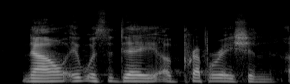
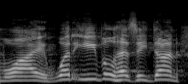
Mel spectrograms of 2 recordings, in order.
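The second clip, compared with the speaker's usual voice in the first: high, loud challenging question; raised protest; 6 semitones higher, 5 dB louder than usual. A narrator's reading. Pilate challenges the crowd's demand, raised protest.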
